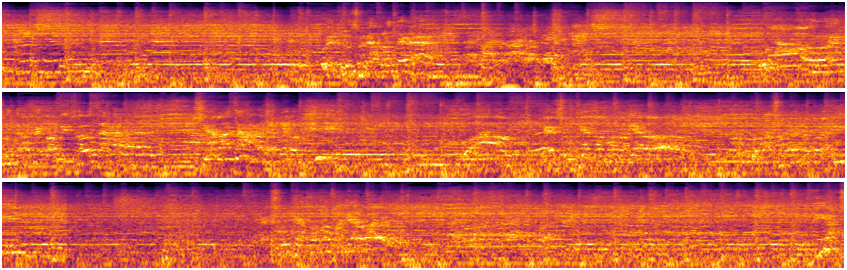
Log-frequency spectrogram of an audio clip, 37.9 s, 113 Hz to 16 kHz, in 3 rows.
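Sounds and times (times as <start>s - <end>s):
rock music with electric guitar: 0.0s - 37.9s
person singing: 4.6s - 8.6s, 11.2s - 18.2s, 19.5s - 26.2s, 29.0s - 34.5s, 37.4s - 37.9s.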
